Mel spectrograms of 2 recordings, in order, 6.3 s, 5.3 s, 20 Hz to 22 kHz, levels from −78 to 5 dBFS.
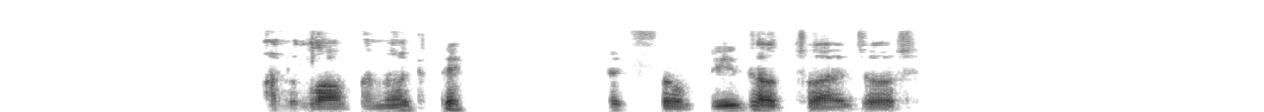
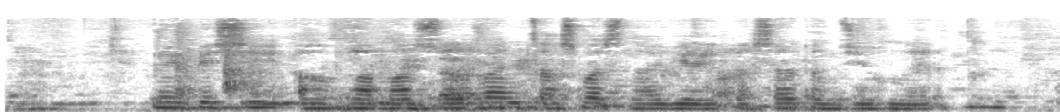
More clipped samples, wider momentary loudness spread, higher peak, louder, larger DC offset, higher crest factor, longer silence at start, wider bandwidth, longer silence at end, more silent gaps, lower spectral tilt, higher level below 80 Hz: neither; first, 16 LU vs 13 LU; first, 0 dBFS vs -4 dBFS; about the same, -21 LUFS vs -21 LUFS; neither; first, 24 dB vs 16 dB; first, 1.35 s vs 0.05 s; second, 7.6 kHz vs 11.5 kHz; first, 1.75 s vs 0 s; first, 2.15-2.21 s, 2.35-3.04 s, 3.49-3.56 s vs none; about the same, -6 dB/octave vs -5 dB/octave; second, -62 dBFS vs -48 dBFS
